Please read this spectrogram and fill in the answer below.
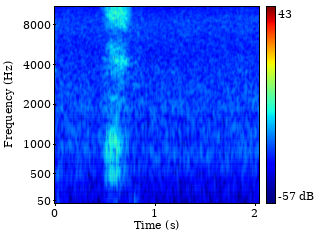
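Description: A single short, breathy puff of air, like a nasal snort or sniff, about half a second in, over faint steady room noise.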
